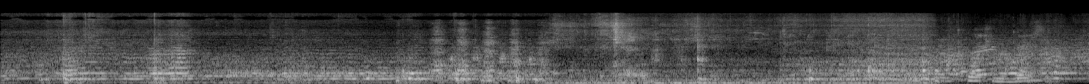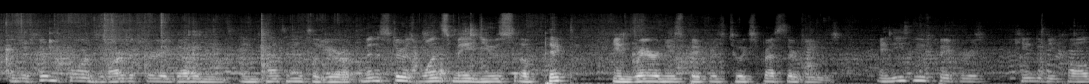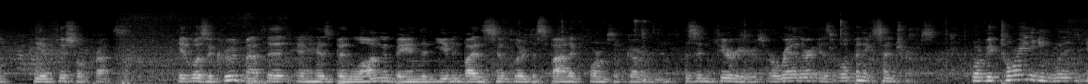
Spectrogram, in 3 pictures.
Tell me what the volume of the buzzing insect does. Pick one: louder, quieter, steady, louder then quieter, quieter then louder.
quieter.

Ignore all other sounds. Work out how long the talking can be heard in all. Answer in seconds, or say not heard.
24 s.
